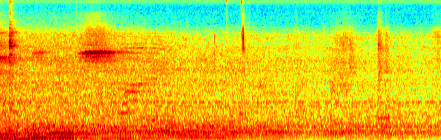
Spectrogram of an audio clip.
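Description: A low rumble that fades away over a few seconds, with a few faint clicks as a metal ladle stirs thick saag in an open pressure cooker.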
